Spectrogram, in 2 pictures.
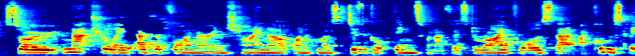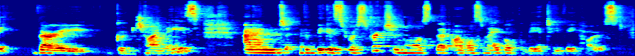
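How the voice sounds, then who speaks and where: A woman's voice: fairly low pitch, steady tone, moderate pace, roomy sound, rough recording. A woman being interviewed as an entrepreneur and TV host, telling her story in an articulate, confident way.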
